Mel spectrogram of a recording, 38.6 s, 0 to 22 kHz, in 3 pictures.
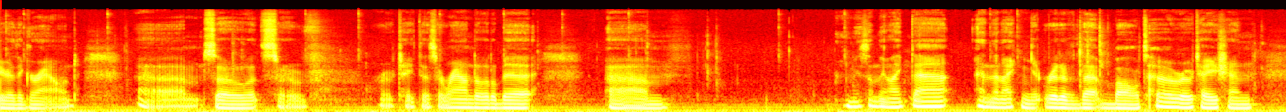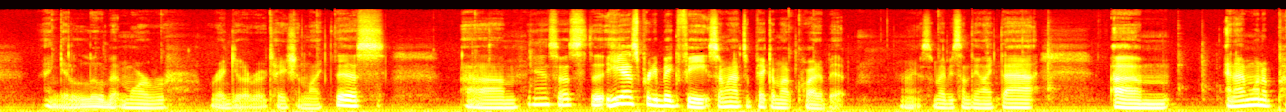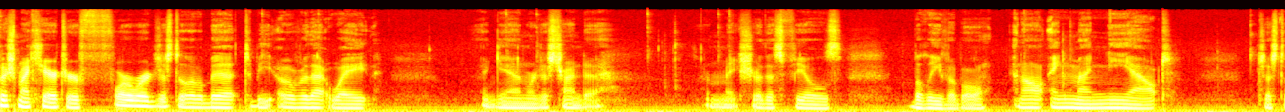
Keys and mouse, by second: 0.3 alt+click, 2.3 e, 3.1 click, 5.7 alt+click, 7.1 w, 7.8 click, 9.9 click, 10.8 KP_0, 11.0 Return, 11.0 KP_Enter, 12.5 e, 13.4 right click, 13.8 e, 14.5 click, 15.9 alt+right click, 16.2 alt+click, 18.2 w, 19.0 click, 21.0 click, 25.7 click, 28.9 click, 31.1 alt+click, 35.9 click, 36.4 middle click.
